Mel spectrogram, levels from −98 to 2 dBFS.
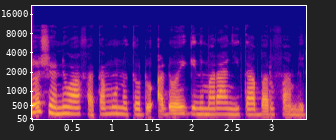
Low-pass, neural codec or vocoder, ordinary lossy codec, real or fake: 10.8 kHz; none; none; real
